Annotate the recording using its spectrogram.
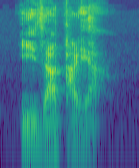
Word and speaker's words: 居酒屋: 居酒屋三个字呢，是汉字。但是在日本当中啊，念作是伊扎卡亚，它的意思是什么呢？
